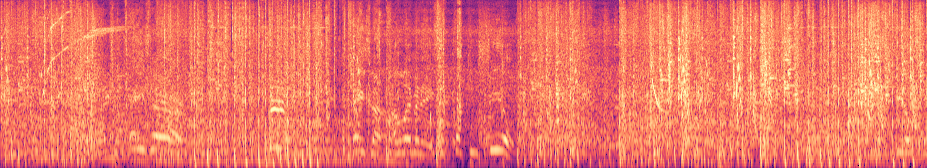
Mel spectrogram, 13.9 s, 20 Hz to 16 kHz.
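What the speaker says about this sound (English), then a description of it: "As you hear multiple bullets hitting the shield and it finally disappeared." Rapid gunfire from a Payday 2 heist, bullets striking a police riot shield in dense bursts of sharp impacts that run almost continuously, loud and close over a busy game mix.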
